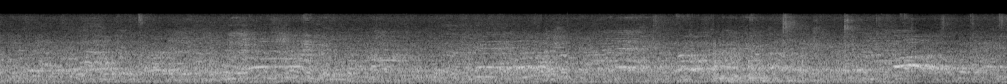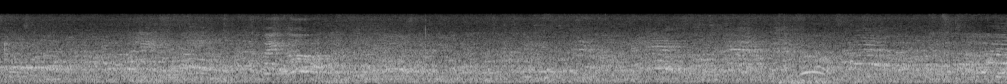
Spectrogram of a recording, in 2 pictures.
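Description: Many people talk and call out over one another outdoors.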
